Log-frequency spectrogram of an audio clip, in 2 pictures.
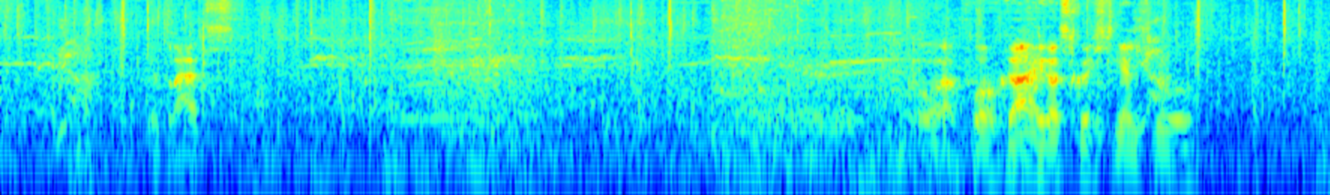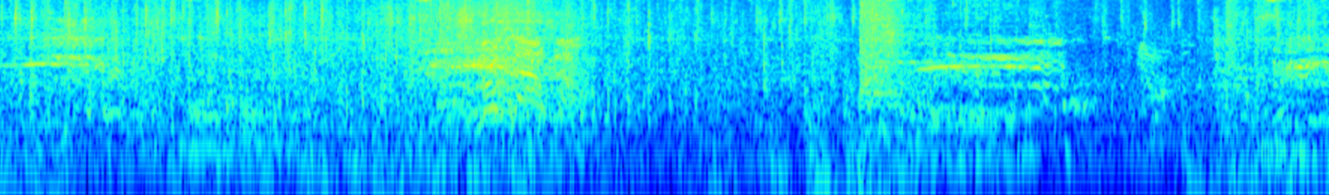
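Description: Cart wheels rumble steadily over cobblestones.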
